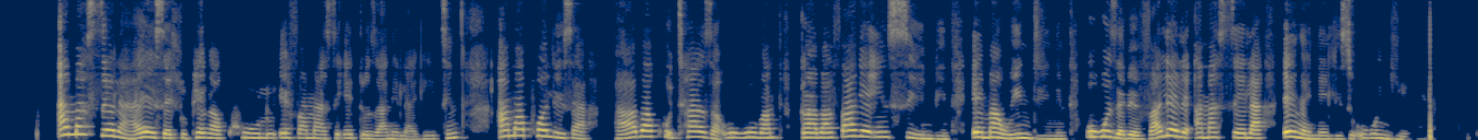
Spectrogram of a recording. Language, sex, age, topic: North Ndebele, female, 36-49, health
